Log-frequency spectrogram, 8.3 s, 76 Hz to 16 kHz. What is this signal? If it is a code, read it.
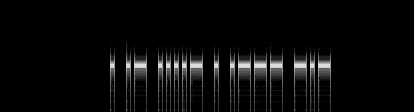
Morse code, heard as a keyed tone, about 15 wpm, 700 Hz. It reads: EA4EJK
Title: DXCC-100 Call Signs - 6 Characters - Repeated 2x - 15wpm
